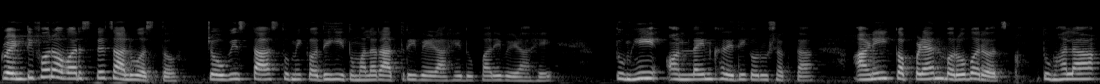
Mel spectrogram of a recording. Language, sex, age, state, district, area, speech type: Marathi, female, 30-45, Maharashtra, Kolhapur, urban, spontaneous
